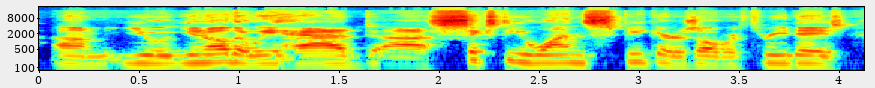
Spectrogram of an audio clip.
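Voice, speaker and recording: A man's voice: fairly high pitch, fairly even intonation, measured pace. An American man hosting a casual, enthusiastic live-stream chat outdoors in a backyard. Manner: upbeat, enthusiastic. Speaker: host.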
